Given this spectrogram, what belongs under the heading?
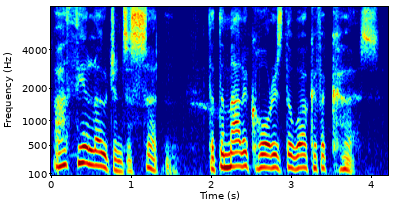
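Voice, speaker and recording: An actor playing a dignified, pious high cleric in a video game, speaking formally and solemnly. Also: normal speed, creaky, a little mellow, slightly rough. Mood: grave, fervent.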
